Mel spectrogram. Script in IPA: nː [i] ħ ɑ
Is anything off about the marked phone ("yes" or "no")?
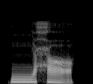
no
